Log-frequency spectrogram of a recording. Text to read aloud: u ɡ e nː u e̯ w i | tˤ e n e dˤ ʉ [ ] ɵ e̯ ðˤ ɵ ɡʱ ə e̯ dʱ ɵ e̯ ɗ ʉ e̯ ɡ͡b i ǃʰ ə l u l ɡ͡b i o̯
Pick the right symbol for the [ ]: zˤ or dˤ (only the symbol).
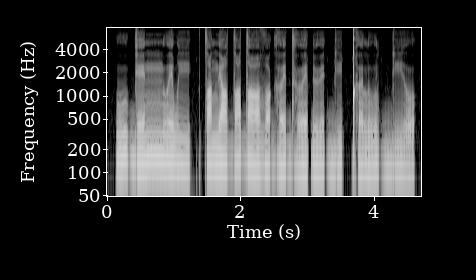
dˤ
